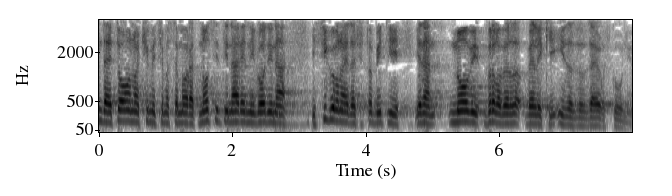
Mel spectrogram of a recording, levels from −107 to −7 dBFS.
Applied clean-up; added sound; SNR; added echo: none; none; none; none.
